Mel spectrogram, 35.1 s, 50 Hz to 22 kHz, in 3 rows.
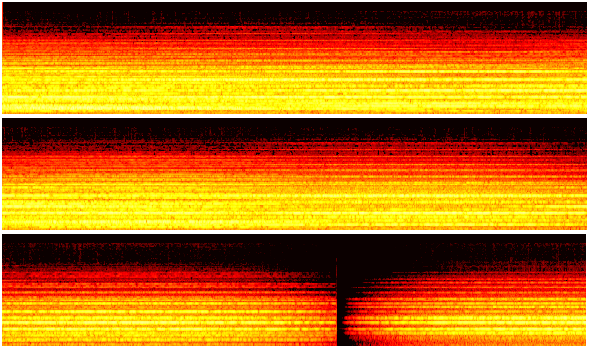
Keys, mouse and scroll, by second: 2.4 click, 3.4 g, 5.2 middle click, 6.0 g, 7.4 middle click, 7.7-8.5 scroll up 2, 8.5 ctrl+r, 11.2 click, 12.8 e, 13.9-15.9 middle drag, 16.3-17.4 middle drag, 17.4-19.6 drag, 20.3 click, 22.2 click, 22.7-24.0 middle drag, 24.0 click, 24.9-25.8 right drag, 25.8 middle click, 26.7-28.8 drag, 29.1 middle click, 29.9 ctrl+r, 33.8 a.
